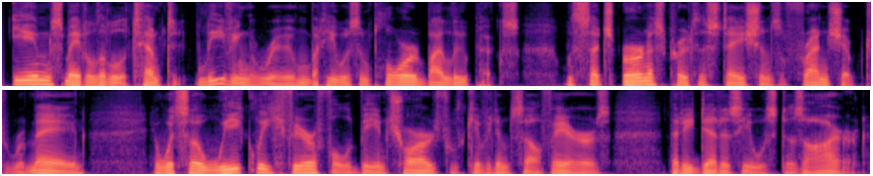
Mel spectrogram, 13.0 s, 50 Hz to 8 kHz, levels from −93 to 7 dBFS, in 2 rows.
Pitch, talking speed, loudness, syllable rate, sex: 90 Hz, 195 wpm, -19 LUFS, 5.5 syllables/s, male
